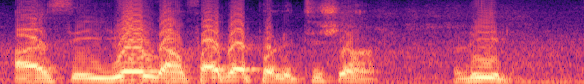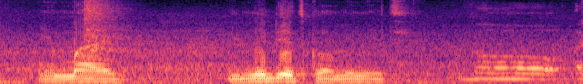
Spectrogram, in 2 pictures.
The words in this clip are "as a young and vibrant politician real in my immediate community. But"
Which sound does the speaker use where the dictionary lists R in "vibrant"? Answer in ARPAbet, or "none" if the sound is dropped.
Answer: none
